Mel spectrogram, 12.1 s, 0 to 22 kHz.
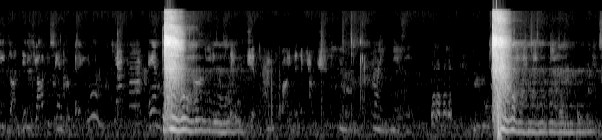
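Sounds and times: loud sneeze: 3.3 - 4.0, 9.8 - 10.7
drawn-out voiced sound: 3.3 - 4.9, 9.8 - 11.9.

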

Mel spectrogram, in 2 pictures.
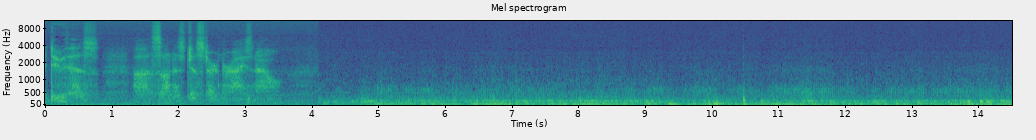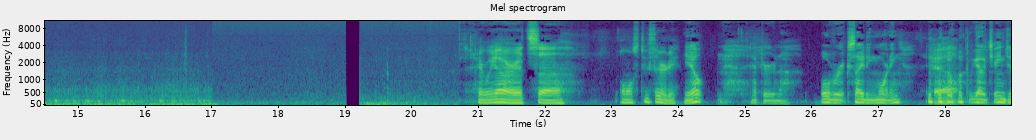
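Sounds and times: low uneven rumble: 0.0 - 20.6.

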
